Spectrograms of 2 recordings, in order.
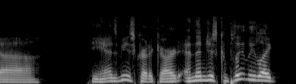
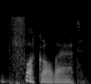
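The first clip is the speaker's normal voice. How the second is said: low dismissive; 7 semitones lower, 8 dB quieter, slower than usual. Retold or imitated. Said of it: "he goes".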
